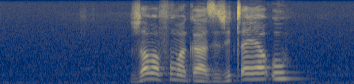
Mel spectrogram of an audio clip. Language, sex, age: Venda, male, 28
